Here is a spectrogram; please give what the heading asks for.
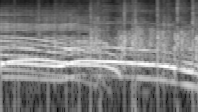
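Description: A crowd claps steadily while a loud, drawn-out voiced cry rides over the applause, its pitch sliding slightly for about a second and a half.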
